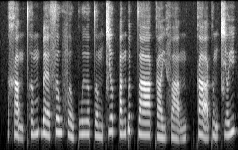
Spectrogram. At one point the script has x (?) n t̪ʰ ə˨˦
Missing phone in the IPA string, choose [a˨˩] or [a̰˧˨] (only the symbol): a̰˧˨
